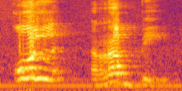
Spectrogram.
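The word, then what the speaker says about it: قل رب: ये वैसे है रबी लफ्ज है कुल रब्बी लेकिन यह र जो है इसके साथ डायरेक्ट कफ मिल जाएगा लाम बीच में साइलेंट हो जाएगा अरबी लिंग्विस्टिक के उसूल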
